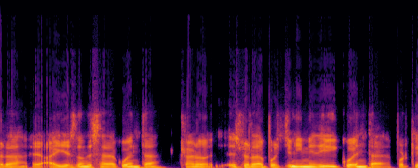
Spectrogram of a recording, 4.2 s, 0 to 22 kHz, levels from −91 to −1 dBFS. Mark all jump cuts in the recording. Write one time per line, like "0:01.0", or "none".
0:01.8
0:02.9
